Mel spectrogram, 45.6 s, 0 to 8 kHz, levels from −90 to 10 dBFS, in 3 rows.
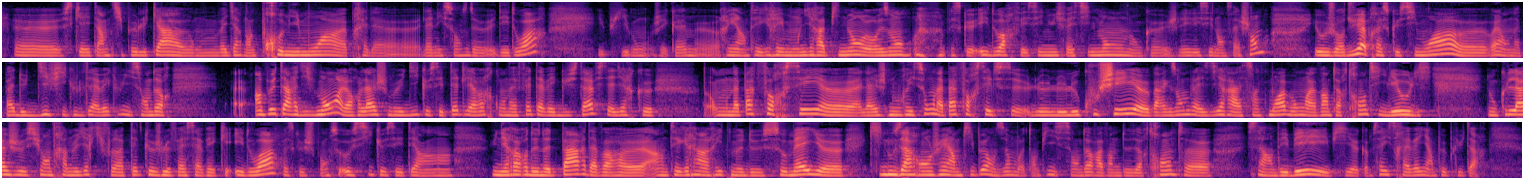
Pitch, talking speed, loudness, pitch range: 180 Hz, 250 wpm, -19 LUFS, 165-200 Hz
